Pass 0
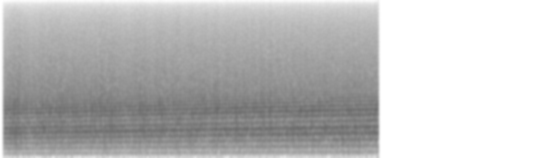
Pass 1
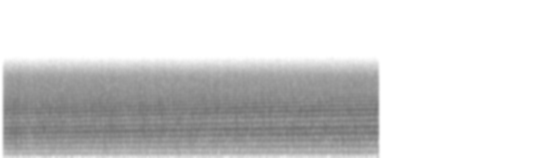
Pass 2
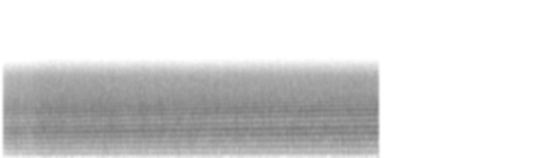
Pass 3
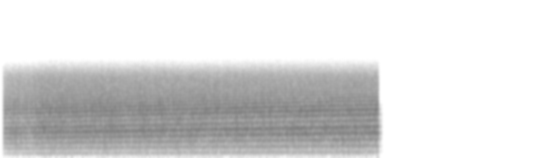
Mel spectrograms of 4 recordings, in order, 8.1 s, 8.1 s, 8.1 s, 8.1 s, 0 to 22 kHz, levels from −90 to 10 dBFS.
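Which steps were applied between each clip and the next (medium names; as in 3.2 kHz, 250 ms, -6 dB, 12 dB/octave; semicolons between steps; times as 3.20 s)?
steep low-pass 3.1 kHz 48 dB/octave; in parallel at +2 dB: peak limiter -17.5 dBFS, peak gain reduction 8 dB; on the sum: trim -7.5 dB
level rider gain up to 5 dB; trim -9 dB
reverberation, pre-delay 47 ms, DRR 29 dB; trim -1 dB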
